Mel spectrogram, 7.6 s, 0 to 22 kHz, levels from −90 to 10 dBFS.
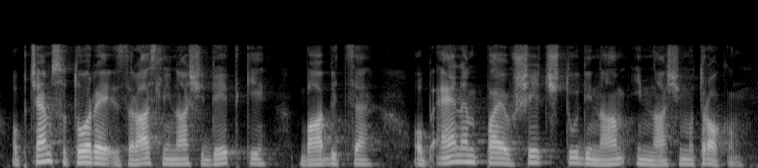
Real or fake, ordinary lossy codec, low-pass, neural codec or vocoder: real; none; 7.2 kHz; none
